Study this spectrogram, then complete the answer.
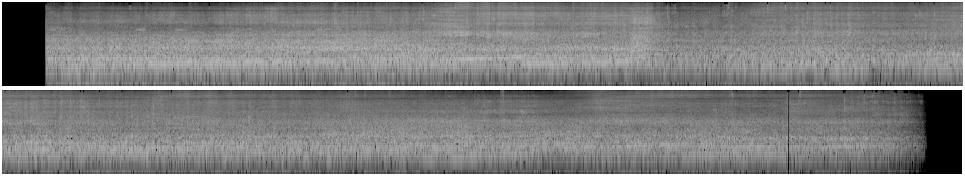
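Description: An Outlaw Super Late Model race car circles a track, its engine a loud sustained roar that eases slightly partway through and then holds steady before cutting off at the end.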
